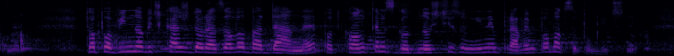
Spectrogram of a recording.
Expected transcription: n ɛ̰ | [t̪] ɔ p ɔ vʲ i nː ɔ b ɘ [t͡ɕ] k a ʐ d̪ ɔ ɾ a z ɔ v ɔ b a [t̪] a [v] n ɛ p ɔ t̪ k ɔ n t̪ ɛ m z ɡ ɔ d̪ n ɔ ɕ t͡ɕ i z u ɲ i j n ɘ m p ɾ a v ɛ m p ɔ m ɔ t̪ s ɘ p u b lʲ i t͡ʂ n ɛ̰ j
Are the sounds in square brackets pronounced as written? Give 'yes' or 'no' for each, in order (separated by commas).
yes, yes, no, no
